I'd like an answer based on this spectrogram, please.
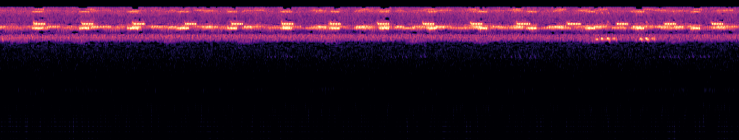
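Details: On a warm, humid summer night in the Midwest, crickets and other nocturnal insects keep up a shrill high chorus, regular chirps pulsing roughly twice a second with occasional louder nearby bursts.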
